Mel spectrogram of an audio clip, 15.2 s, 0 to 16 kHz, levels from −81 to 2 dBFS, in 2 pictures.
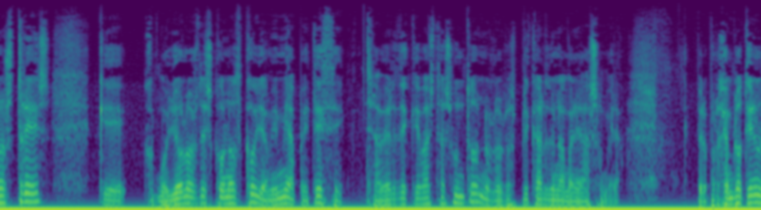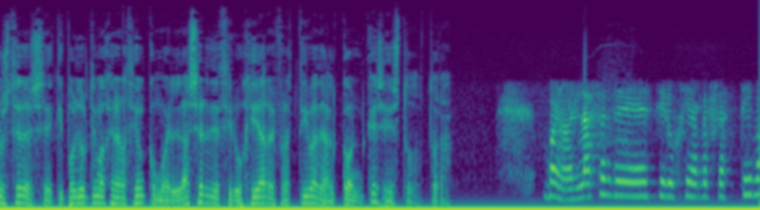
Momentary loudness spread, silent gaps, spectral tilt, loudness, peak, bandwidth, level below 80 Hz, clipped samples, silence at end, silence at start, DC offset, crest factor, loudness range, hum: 11 LU; none; -5 dB/octave; -22 LUFS; 0 dBFS; 14 kHz; -34 dBFS; under 0.1%; 0 s; 0 s; 30%; 18 dB; 3 LU; none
